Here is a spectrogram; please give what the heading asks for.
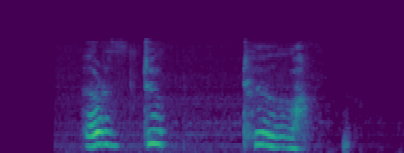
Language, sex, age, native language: Icelandic, male, 6, Icelandic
